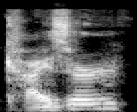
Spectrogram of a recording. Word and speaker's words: Caesar: Which Kevin thought Kevin I my theory was that he was going to be Caesar or as they pronounce it Kaiser for some reason.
